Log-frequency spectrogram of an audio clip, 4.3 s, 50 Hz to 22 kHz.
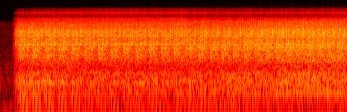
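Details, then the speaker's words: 1985 BMW E24 635CSi Euro spec: loud idle with uneven, lumpy beat; misfire, owner pulling plug wires one by one, cylinders two and six showing no change, so two dead cylinders suspected. "this is not running well hmm sounds like i have a misfire so to diagnose it i'm gonna pull spark plug wires one by one to figure out which cylinders aren't firing"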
